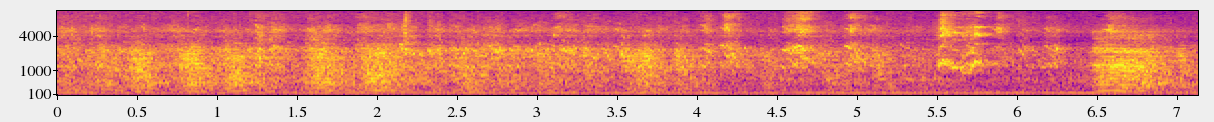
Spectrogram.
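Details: A flock of lesser flamingos feeding indoors keeps up a dense, goose-like murmur of overlapping nasal honks and grunts over a steady low mechanical hum.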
